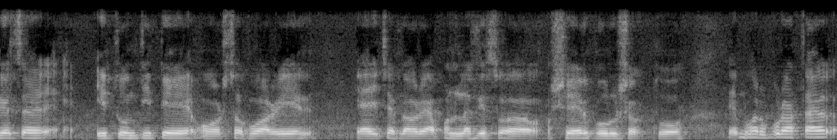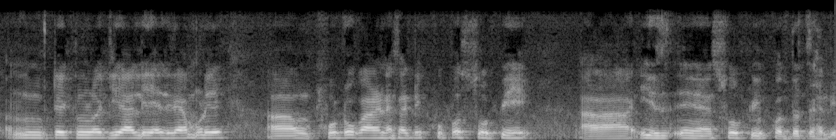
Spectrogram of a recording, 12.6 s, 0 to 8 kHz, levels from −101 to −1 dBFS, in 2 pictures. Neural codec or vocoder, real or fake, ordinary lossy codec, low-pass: codec, 16 kHz, 8 kbps, FunCodec, trained on LibriTTS, 25 frames a second; fake; none; 7.2 kHz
